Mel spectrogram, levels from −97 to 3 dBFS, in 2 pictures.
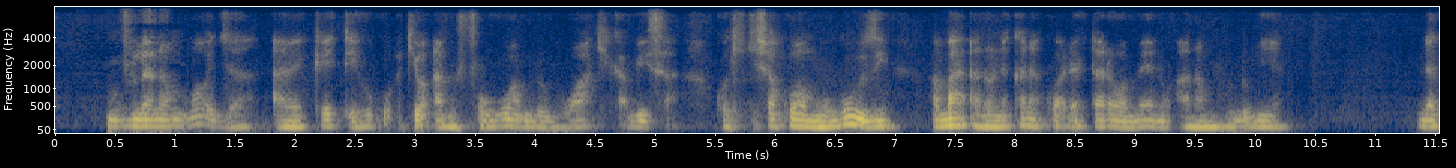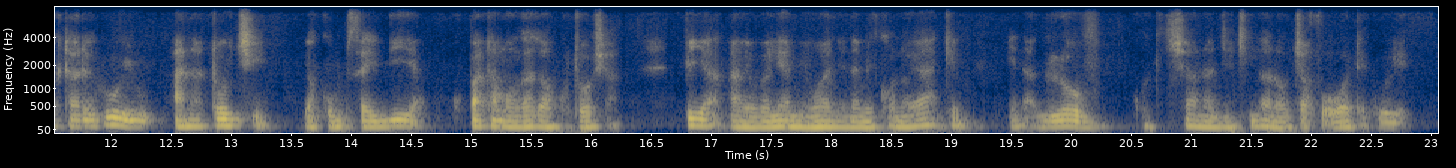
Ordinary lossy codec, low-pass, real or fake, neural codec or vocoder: Opus, 16 kbps; 7.2 kHz; fake; codec, 24 kHz, 0.9 kbps, DualCodec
